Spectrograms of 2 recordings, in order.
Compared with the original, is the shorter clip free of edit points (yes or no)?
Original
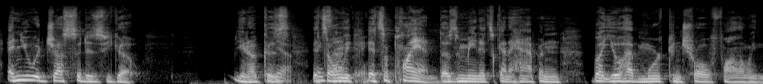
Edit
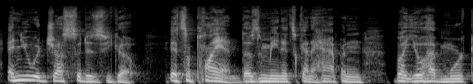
no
